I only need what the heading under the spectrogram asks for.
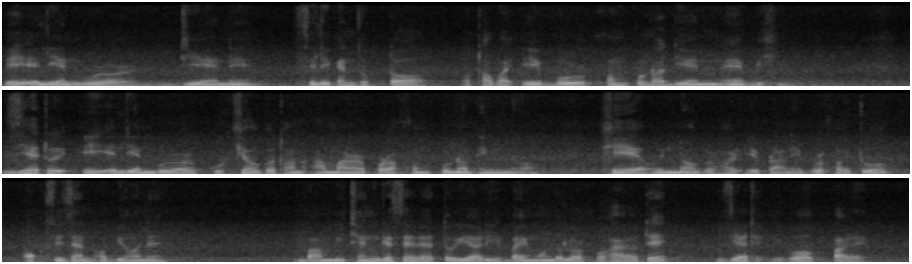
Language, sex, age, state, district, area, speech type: Assamese, male, 30-45, Assam, Nagaon, rural, spontaneous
